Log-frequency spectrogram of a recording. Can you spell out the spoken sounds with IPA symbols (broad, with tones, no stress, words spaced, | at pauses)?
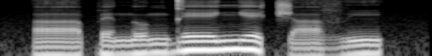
aː˨ pɛ˧no˦ŋ deː˦ɲe˦˨t͡ʃaː˨ vĩ˦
